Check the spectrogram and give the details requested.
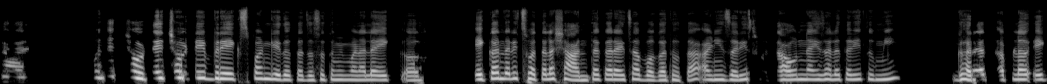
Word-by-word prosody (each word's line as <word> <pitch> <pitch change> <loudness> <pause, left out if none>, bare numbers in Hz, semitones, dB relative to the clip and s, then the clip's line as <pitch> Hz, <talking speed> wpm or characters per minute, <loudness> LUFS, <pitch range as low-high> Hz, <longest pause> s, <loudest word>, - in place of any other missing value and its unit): काय? 170 -2 -9 0.7
म्हणजे 305 +4 -4 0.2
छोटे-छोटे 295 +1 +3
ब्रेक्स 255 -3 +3
पण 265 -1 +3
घेत 225 -2 +2
होता, 210 0 -1
जसं 200 +2 -3
तुम्ही 215 -1 -1
म्हणाला 210 0 -1
एक 205 0 -3
अ, 190 - -2 0.7
एकंदरीत 265 +3 +3
स्वतःला 250 -1 +2
शांत 200 -4 +1
करायचा 225 +1 +1
बघत 200 +1 -1
होता 205 +3 -3
आणि 220 0 0
जरी 215 +1 0
स्वतःहून 215 -1 -2
नाही 225 -1 0
झालं, 225 0 0
तरी 230 0 -1
तुम्ही 230 +4 -1 0.6
घरात 225 +1 +3 0.2
आपलं 230 +2 +1
एक 220 0 -1
225 Hz, 160 wpm, -20 LUFS, 210-250 Hz, 0.7 s, छोटे-छोटे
